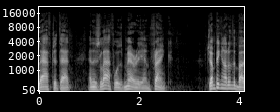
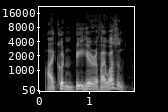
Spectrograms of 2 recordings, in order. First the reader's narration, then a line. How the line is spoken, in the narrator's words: she said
